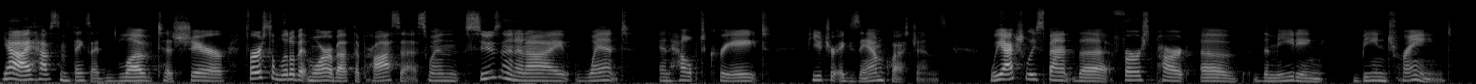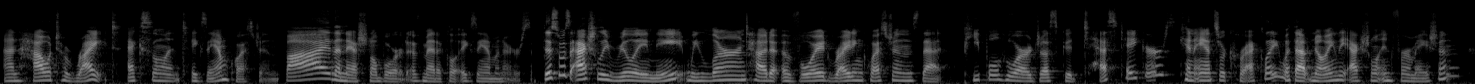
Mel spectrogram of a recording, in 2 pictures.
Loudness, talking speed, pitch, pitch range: -34 LUFS, 165 wpm, 175 Hz, 160-205 Hz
